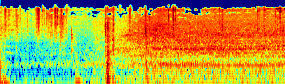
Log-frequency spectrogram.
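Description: A heavy thump right at the start, then a sharp click about a second and a half in as the car's rear door is unlatched and opened, after which a steady hum and outdoor noise come in through the open door.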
